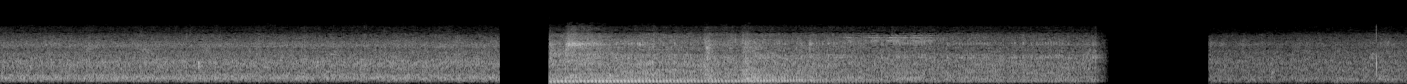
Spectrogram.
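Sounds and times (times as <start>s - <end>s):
floodwater rushing: 0.0s - 11.1s.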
